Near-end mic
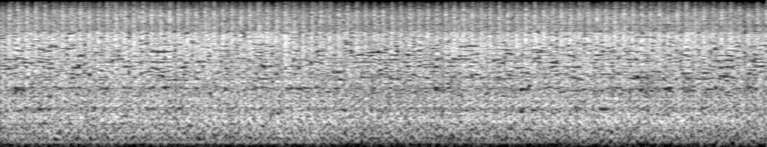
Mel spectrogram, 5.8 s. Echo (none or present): none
